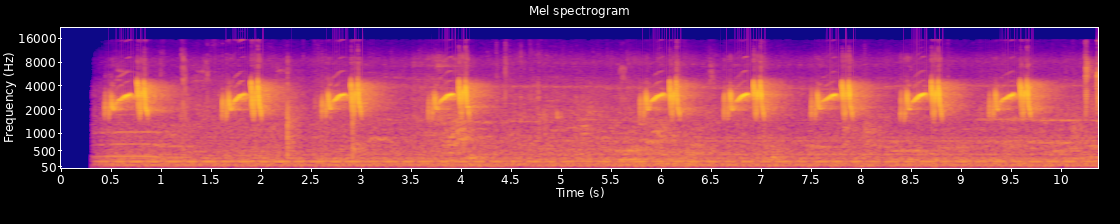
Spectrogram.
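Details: Bar-winged prinia during the pairing stage, giving a bright rising whistled note that ends in a sharp buzzy burst. The note repeats about once a second, nine times, over a faint low steady hum.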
